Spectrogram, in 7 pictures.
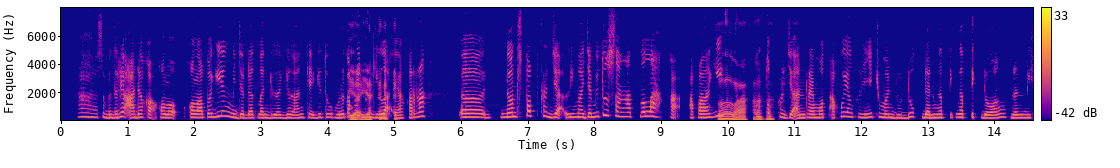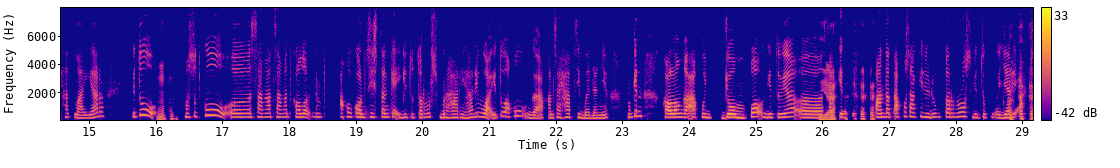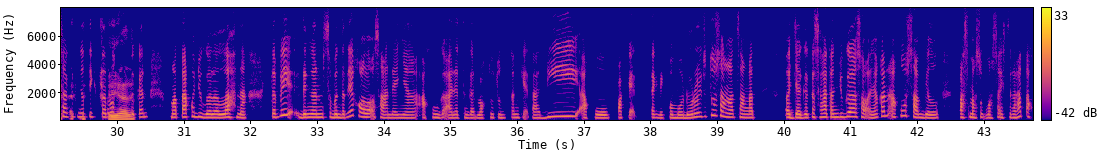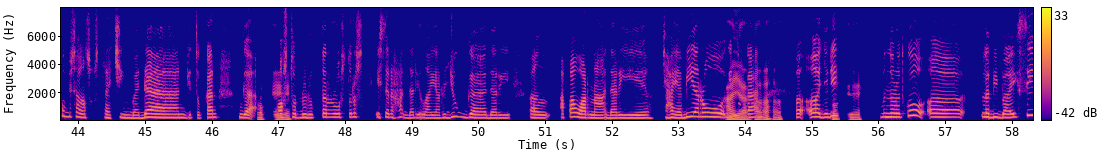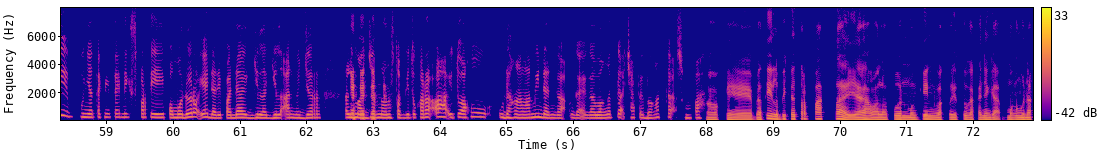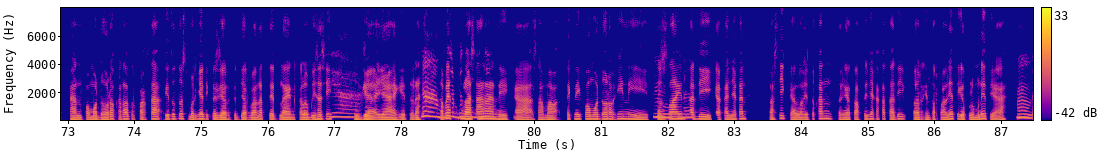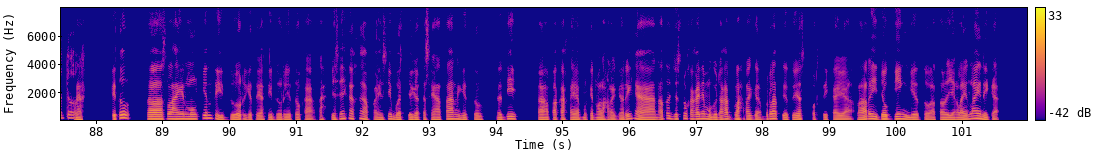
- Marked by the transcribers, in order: in English: "deadline"; chuckle; chuckle; chuckle; in English: "stretching"; chuckle; in English: "deadline"
- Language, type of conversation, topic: Indonesian, podcast, Apakah kamu suka menggunakan pengatur waktu fokus seperti metode Pomodoro, dan mengapa?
